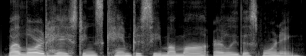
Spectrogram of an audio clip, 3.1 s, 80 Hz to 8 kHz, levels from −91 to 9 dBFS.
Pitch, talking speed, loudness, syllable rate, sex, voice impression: 190 Hz, 195 wpm, -19 LUFS, 4.9 syllables/s, female, feminine, adult-like, slightly soft, calm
